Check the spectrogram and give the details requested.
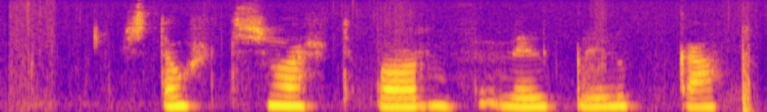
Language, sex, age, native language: Icelandic, male, 9, Icelandic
